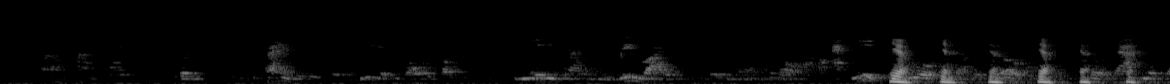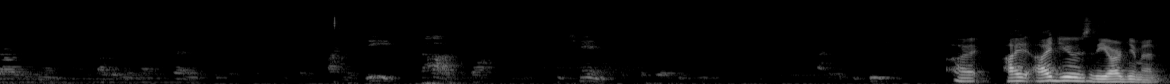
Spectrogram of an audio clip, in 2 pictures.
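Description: A middle-aged man speaks to an audience through a microphone in a room with a slight echo, pausing often.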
